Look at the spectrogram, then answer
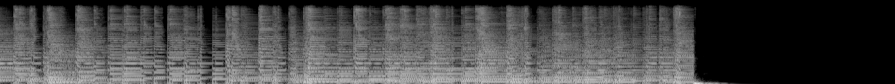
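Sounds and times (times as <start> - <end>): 
guitar loop: 0.0 - 7.0.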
